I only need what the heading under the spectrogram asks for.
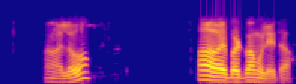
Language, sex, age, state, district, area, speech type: Goan Konkani, male, 60+, Goa, Canacona, rural, conversation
